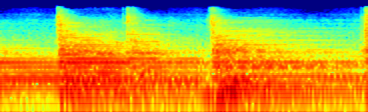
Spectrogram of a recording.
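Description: Acoustic guitar strummed in a slow, counted strumming pattern: three strums about half a second apart, the chord ringing on between them.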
